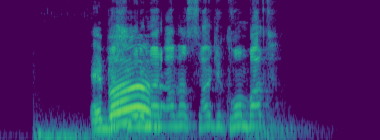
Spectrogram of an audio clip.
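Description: A young man shouts excitedly into a microphone, close by.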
